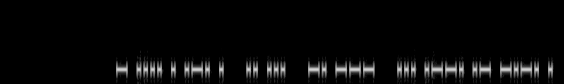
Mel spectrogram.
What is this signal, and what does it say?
Morse code, heard as a keyed tone, about 36 wpm, 700 Hz. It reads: THERE IS NO SPACE
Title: Sentences from Top 1000 Words - Review Part 5 - 35wpm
